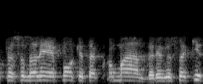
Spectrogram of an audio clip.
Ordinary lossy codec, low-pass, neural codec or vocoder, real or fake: Opus, 32 kbps; 7.2 kHz; none; real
